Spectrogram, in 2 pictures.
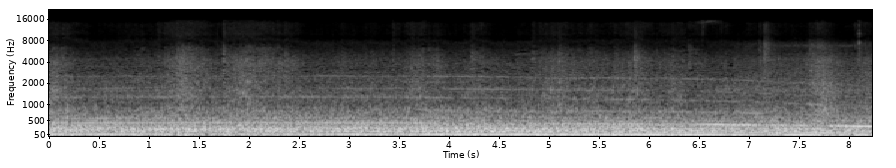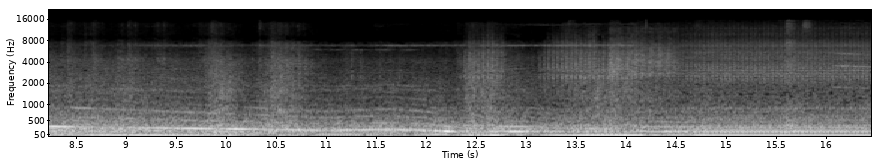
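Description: Loose fittings rattle and clatter inside a moving bus.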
